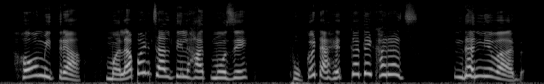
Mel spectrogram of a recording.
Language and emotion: Marathi, happy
